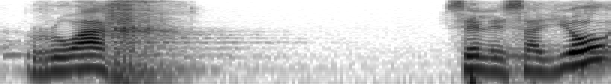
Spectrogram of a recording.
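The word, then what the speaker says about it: רוח: Se pronuncia la ch en hebreo como J. Roaj, se le halló y se traduce espíritu.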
